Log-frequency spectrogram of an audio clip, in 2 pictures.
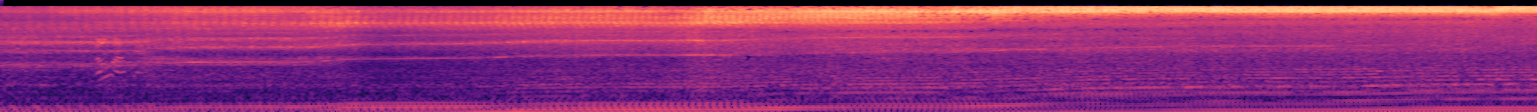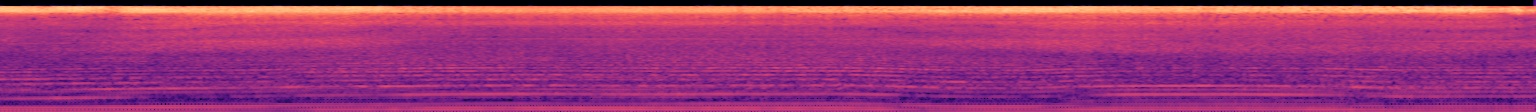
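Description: Airboat engine and propeller running loud and steady while under way. A whine rises in pitch over the first several seconds, and the engine's pitch shifts a little later on.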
